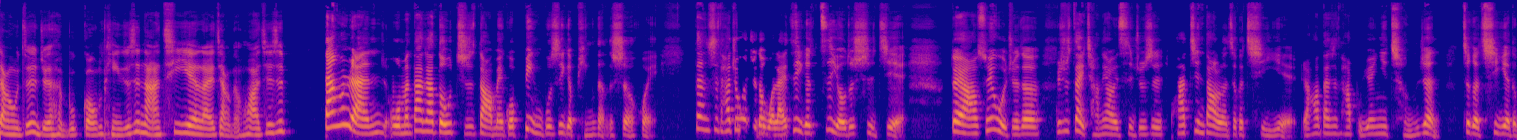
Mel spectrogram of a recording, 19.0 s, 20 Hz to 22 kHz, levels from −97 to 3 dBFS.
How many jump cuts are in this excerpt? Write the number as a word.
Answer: two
